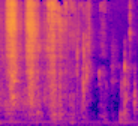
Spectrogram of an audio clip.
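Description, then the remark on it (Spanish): Someone drinking water: two loud, breathy, rough bursts, then a run of softer clicks and gulping swallows, with no talking. “Para, otro momentito voy a tomar agua.”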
